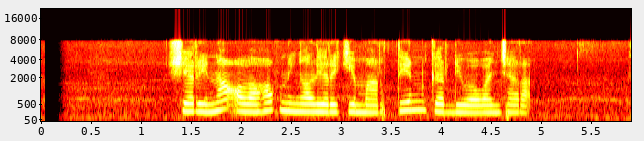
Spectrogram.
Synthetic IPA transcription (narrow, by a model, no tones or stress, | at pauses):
ʃɛɾinaʔɔlɔɦɔk̚niŋaliɾikimart̪ɪnkɨrdiwawaɲt͡ʃaɾa̰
